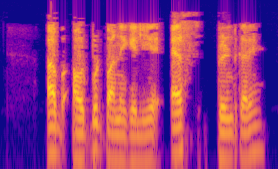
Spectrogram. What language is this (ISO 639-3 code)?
hin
